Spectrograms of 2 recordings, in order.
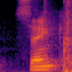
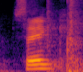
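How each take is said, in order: First: Said in the usual way. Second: "Sink." higher and louder, disbelieving; louder outraged "Sink."; incredulous repeat. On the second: Real, not acted. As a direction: fire "Sink." back as if it can't be right.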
